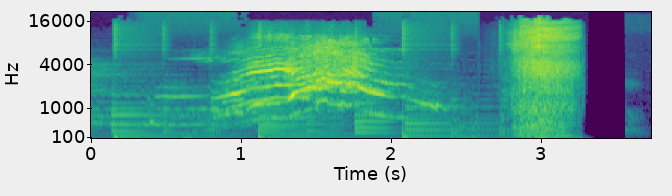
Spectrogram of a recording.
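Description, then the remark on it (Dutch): A cat in a cat video lets out a long, wavering meow, its pitch rising and falling over about two seconds, followed by a short, harsh, breathy burst like a hiss. No one speaks. “Ik kan urenlang naar kattenfilmpjes kijken, want ik ben dol op katten.”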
